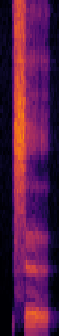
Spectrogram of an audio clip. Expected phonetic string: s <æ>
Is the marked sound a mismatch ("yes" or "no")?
yes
